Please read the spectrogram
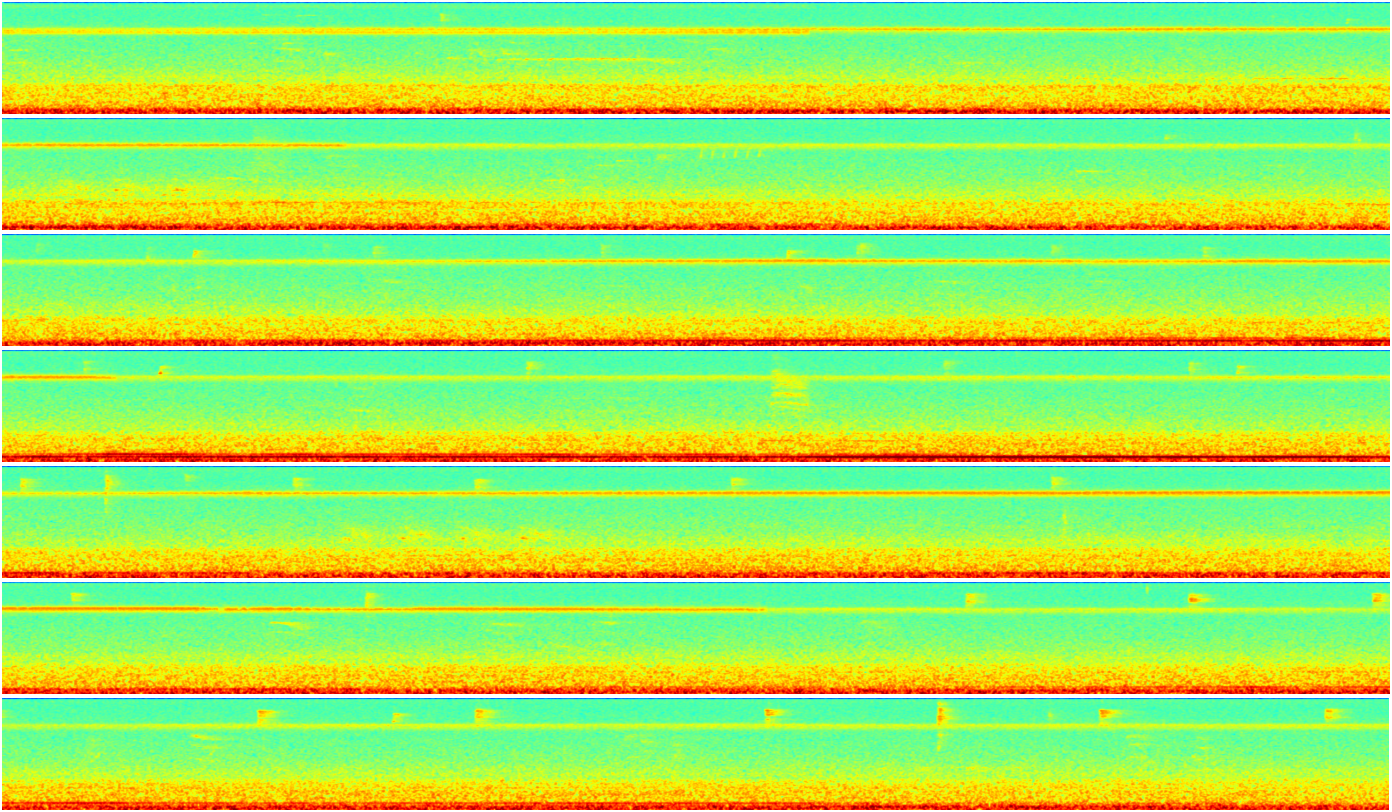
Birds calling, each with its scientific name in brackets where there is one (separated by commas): Northern Cardinal (Cardinalis cardinalis), Pileated Woodpecker (Dryocopus pileatus), unidentified bird, American Crow (Corvus brachyrhynchos), Gray Catbird (Dumetella carolinensis)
